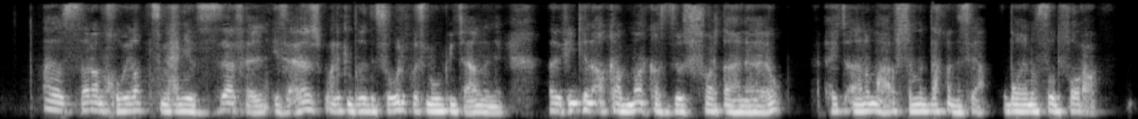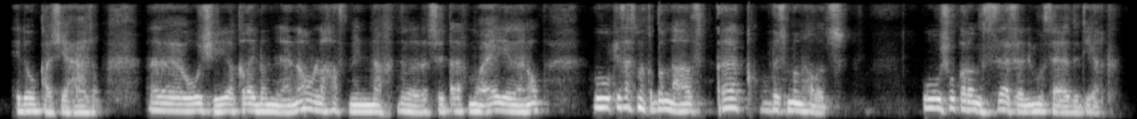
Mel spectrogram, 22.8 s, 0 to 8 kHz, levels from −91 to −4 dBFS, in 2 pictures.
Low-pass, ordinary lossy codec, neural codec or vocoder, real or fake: 7.2 kHz; AAC, 32 kbps; codec, 16 kHz, 1.1 kbps, Voila-Tokenizer; fake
